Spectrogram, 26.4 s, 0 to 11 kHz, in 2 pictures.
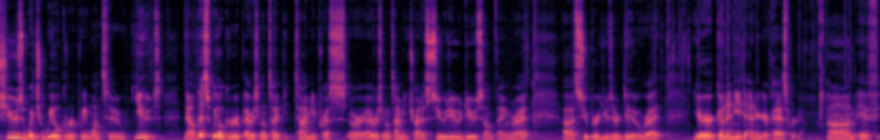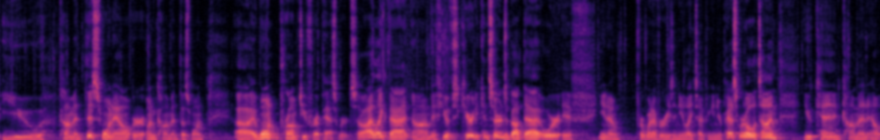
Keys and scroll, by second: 2.1-3.1 typing, 10.0-14.3 typing, 17.4 typing, 18.7-19.8 typing.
